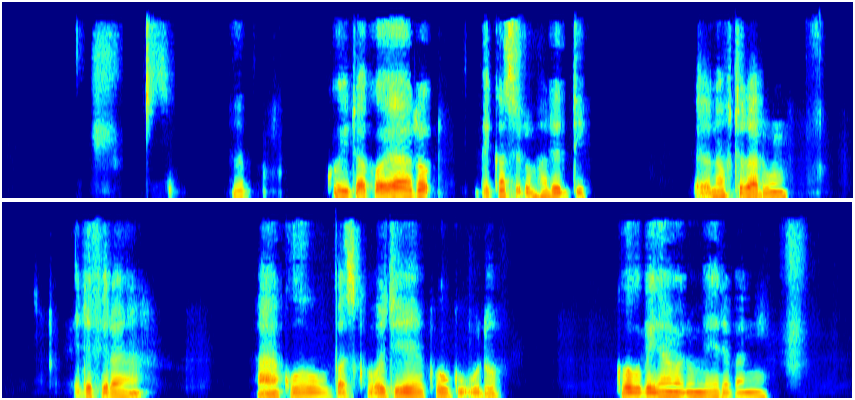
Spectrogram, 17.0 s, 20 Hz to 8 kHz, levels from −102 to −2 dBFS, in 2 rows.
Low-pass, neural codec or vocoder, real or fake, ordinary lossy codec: 7.2 kHz; codec, 24 kHz, 0.9 kbps, DualCodec; fake; AAC, 32 kbps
